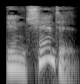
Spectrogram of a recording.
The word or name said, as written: enchanted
